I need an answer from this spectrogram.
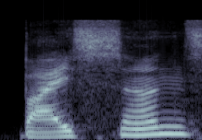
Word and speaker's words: Bisons: Don't confuse us with the North Dakota state where they are pronounced the bison. The Bison. most commonly accepted plural of bison is bison, but at Lipscomb we are bisons with an S.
